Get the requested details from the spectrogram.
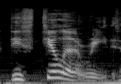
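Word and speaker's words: distillery: ディスティルのここは L なので、その後に ry をつけなきゃいけないっていうあの日本人泣かせの発音並びをしているんですけれども、ディスティルリーですね。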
